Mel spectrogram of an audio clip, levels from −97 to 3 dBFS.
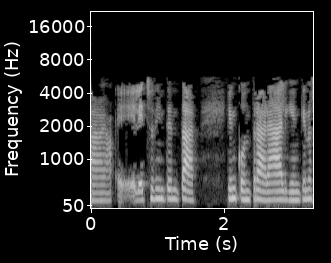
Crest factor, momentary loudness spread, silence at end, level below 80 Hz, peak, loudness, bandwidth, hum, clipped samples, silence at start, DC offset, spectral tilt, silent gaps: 20 dB; 11 LU; 0 s; -64 dBFS; -2 dBFS; -21 LUFS; 5.8 kHz; none; under 0.1%; 0 s; under 0.1%; -10 dB/octave; none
